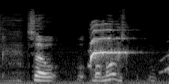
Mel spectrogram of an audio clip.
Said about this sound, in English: Oh, hi, Doug. we just have a nice visit here from the puppy in the background.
